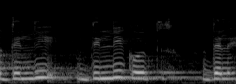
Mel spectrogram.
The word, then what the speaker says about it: Delhi: और दिल्ली को दिल्ली बोलते हैं और पर दिल्ली बोलते हैं, पर इसे दिल्ही लिखा जाता है। इसकी स्पेलिंग है DELHI दिल्ही।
